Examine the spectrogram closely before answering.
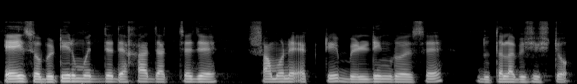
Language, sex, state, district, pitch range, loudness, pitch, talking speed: Bengali, male, Assam, Hailakandi, 120-135 Hz, -22 LUFS, 125 Hz, 125 wpm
